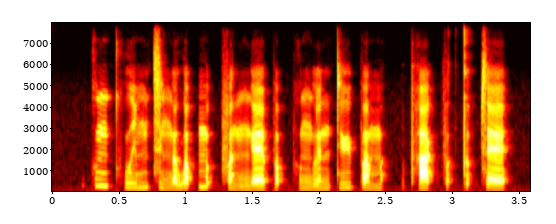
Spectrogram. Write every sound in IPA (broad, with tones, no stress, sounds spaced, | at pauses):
k ʊ˥ ŋ kʷʰ iː˨˥ m t͡s ɪ˨˩ ŋ ɐ˥ w ɐ˥ p̚ m ɐ˥ p̚ f ɐ˨˩ n ŋ ɛː˨ p ɐ˨ p̚ h ʊ˨˧ ŋ l ɵ˨ n t̪ yː˥ p ɐ˨˥ m | pʰ aː˨ k̚ f ɐ˨ k̚ t̪ ɐ˥ p̚ s ɛː˨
